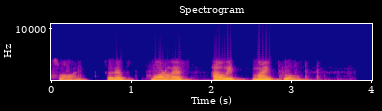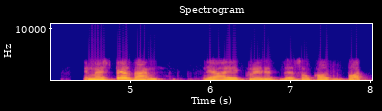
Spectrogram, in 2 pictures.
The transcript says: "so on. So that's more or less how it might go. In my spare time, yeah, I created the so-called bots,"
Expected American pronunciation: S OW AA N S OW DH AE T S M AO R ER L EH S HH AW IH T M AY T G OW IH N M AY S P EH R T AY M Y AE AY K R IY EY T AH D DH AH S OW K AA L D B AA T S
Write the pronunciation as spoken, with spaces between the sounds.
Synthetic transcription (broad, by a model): S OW AA N S OW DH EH T S M AO R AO L EH S HH AW IH T M AY T G OW IH N M AY S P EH L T AY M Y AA AY K R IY EY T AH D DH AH S OW K AA L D B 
